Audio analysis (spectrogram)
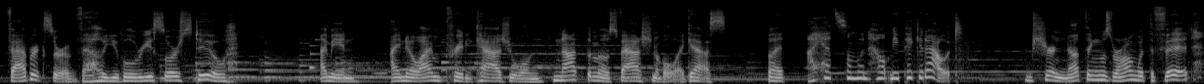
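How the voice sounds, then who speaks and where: An actress as a breezy desert mercenary woman from a video game. Her voice sits low and she talks in a loose, slangy, friendly way. Music plays clearly behind her. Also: normal speed, lightly acted. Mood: casual. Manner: casual, chatty, slangy. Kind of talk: video game character acting.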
